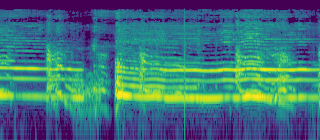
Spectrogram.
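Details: Indoor Alaskan Malamute Tonka, who follows the owner into the bathroom, howls: a long, steady, clear tone broken once by a short pause, then resumed and held for several seconds with small wavering inflections.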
